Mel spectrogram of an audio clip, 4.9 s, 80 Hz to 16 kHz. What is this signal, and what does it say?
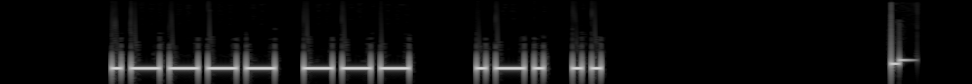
Morse code, heard as a keyed tone, about 25 wpm, 700 Hz. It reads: 1O RI
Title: Winter Field Day Exchanges 25wpm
